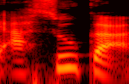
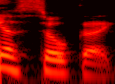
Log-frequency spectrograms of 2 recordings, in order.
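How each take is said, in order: First: The middle syllable sounds like 'su'. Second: The middle syllable sounds like 'so'. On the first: This is how one person in the group says the name. The speaker calls it wrong. "You say Asuka. ... Like sugar ... In Spanish" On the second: This is the usual pronunciation of the name. The speaker calls it right. "but you don't say Ahsoka"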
